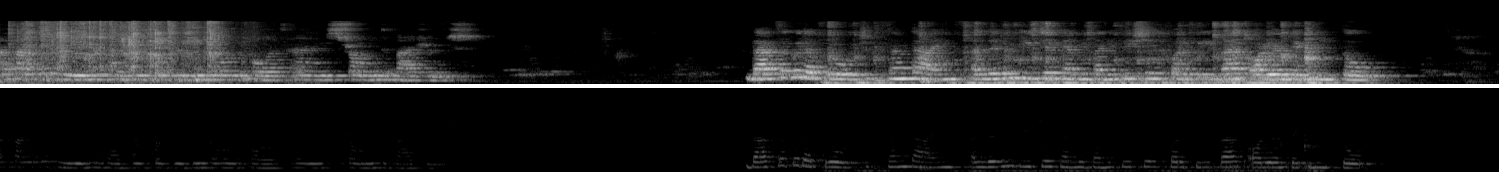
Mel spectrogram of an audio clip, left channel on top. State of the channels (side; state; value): right; quieter; 34.1 dB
